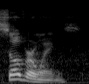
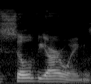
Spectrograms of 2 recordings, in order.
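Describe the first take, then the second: First: The name starts with the plain word 'silver'. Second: The name starts with 'Sylvie' plus the letter R. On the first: The speaker calls it right. "it's Silver Wings" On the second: The speaker calls it wrong. "that's not how you say it though"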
